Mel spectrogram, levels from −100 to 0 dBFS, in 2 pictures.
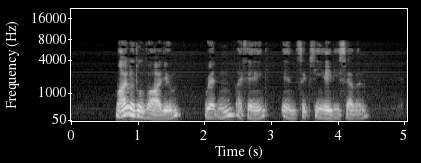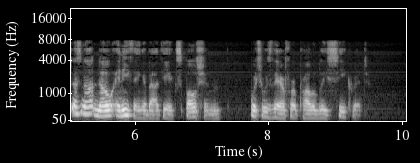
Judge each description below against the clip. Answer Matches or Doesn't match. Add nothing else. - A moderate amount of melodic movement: Doesn't match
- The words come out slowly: Matches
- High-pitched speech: Doesn't match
